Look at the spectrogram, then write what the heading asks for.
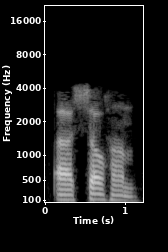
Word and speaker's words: Soham: And it's the mantra considered maybe the first mantra, Soham. And that's pronounced so and then like humming a song, hum.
